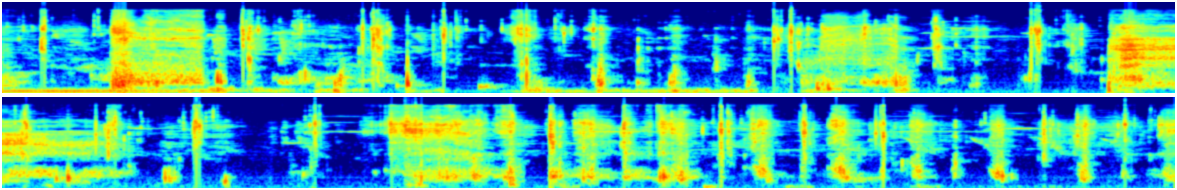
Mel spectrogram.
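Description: Close-miked chewing of pork fry and rice eaten by hand, with many wet mouth clicks and a few louder bursts of chewing noise.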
